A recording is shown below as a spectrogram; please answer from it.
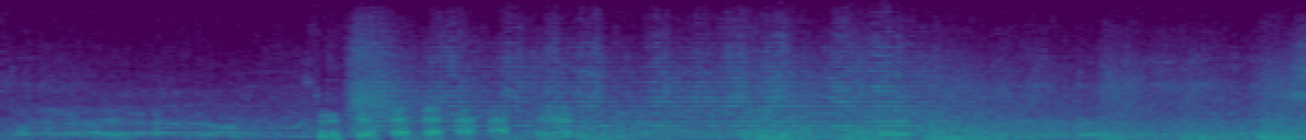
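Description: Muffled voices and arena crowd noise picked up by the referee's chest-worn microphone during a ceremonial tip-off. A steady high buzzing tone comes in at about two seconds and lasts about three seconds.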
